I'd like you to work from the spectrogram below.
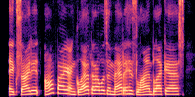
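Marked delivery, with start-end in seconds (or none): none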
